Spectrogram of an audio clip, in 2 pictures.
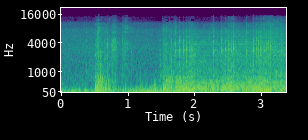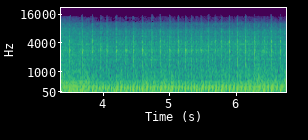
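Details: Saw started with choke, chain a little loose: catches and settles into a steady, even buzz with no misses or rattles; running normally.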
